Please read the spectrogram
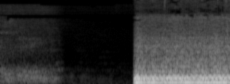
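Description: After a brief dead silence, the engine and road noise of a moving car, heard from inside its cabin, starts abruptly about a second and a half in and runs on as a loud, steady low drone.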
